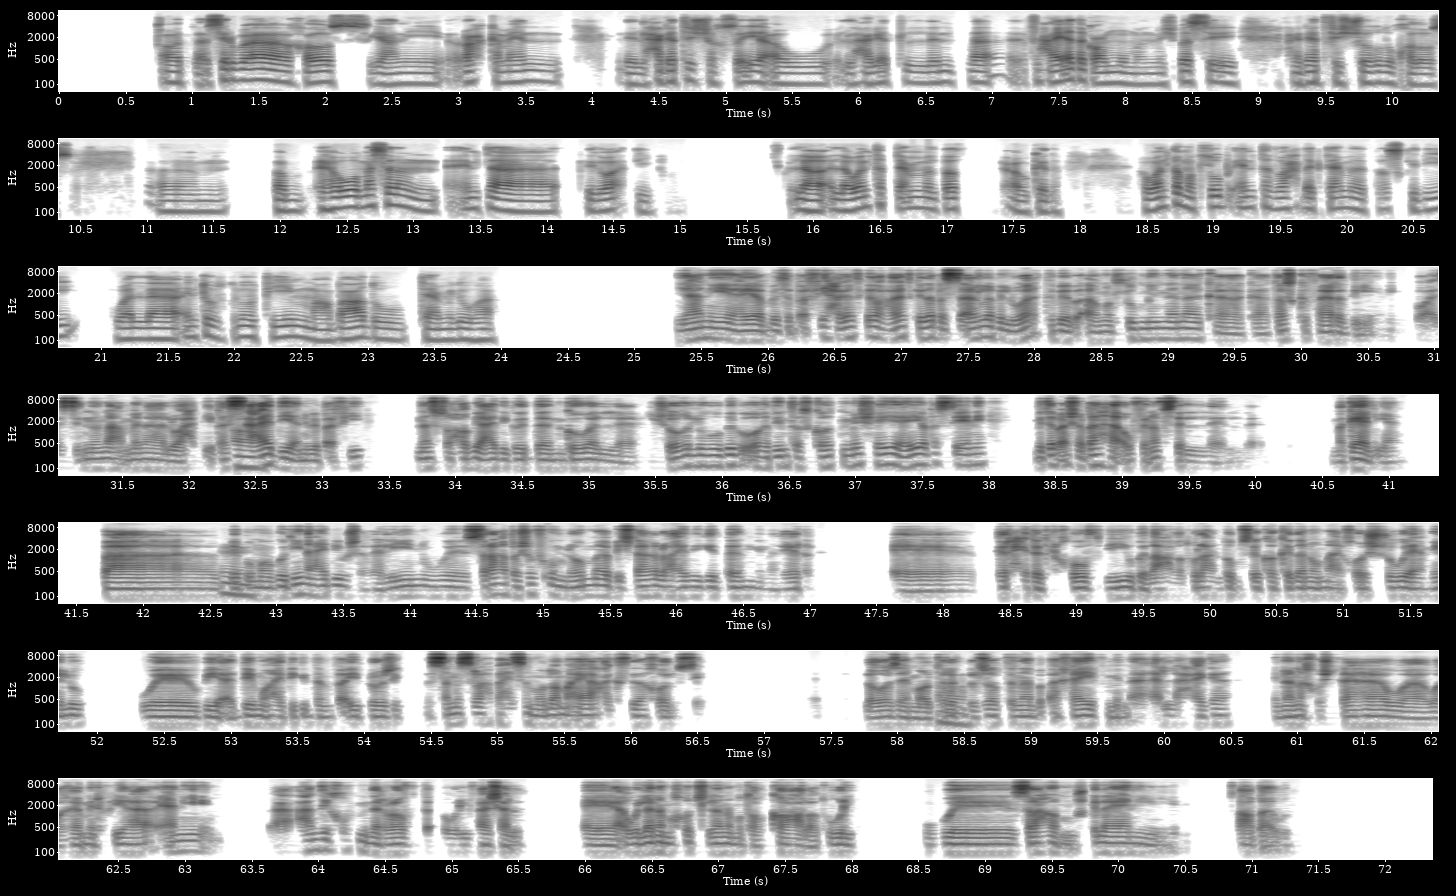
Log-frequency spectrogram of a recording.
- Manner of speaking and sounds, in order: in English: "task"; in English: "الtask"; in English: "team"; in English: "كtask"; in English: "تاسكات"; in English: "project"; tapping
- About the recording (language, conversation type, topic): Arabic, advice, إزاي الخوف من الفشل بيمنعك تبدأ تحقق أهدافك؟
